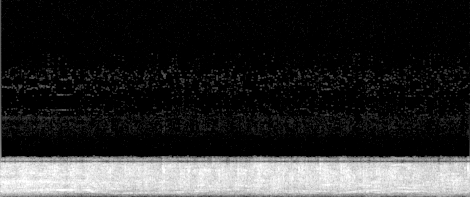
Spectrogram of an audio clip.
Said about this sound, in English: Although the audience applauded, many viewers at home ran to social media to criticize the talk show host's comments.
